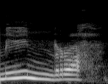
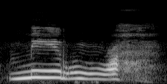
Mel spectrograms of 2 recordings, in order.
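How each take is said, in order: First: The n is pronounced separately before the r. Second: The n merges fully into the r sound. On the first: The speaker calls it wrong. "bukan minrah" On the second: The speaker calls it right. "masuk tanpa dengung"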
